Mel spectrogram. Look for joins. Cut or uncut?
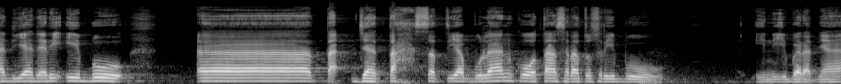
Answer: uncut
